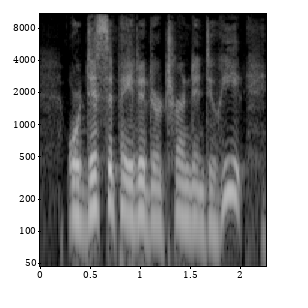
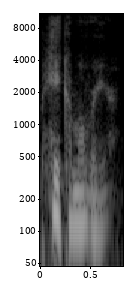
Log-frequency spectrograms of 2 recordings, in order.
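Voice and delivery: soft low repeated beckoning; quiet coaxing; 6 semitones lower, 9 dB quieter, faster than usual. Pretend. Jupiter endlessly luring Earth, soft coaxing. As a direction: murmur the call over and over. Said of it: "we're hearing that whisper all the time".

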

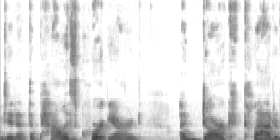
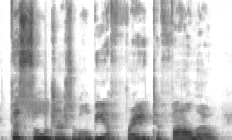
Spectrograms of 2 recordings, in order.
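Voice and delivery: raised, loud urging; urgent instruction; 5 semitones higher, 8 dB louder than usual. A narrator's reading. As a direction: call out advice as they flee. Scholar urgently reassures fleeing children.

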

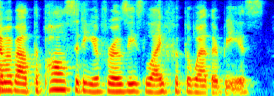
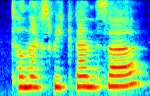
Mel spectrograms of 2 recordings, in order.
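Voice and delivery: higher-pitched farewell to a gentleman; lightly voiced Rosie; 8 semitones higher, 4 dB louder than usual. Rosie parting from sir till next week, lightly voiced higher. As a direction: lift the voice lightly for her line.

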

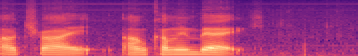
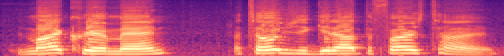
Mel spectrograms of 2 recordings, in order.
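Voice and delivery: louder, higher furious telling-off; angry scolding; 7 semitones higher, 8 dB louder than usual. Acted. Gamer yelling at a villager in his house, angry. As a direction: yell it like they ignored your warning.

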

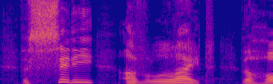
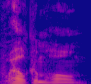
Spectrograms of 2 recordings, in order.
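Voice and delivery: tender welcome; 6 semitones lower, 6 dB quieter than usual. A narrator's reading. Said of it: "And he says".

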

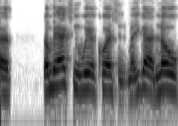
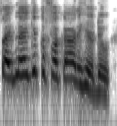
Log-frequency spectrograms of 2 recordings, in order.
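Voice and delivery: much higher, scornful outburst; exasperated scoff; 8 semitones higher than usual. Retold or imitated. At curious buyers wanting a pitch, higher exasperated scoff. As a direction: scoff at the time-wasting buyer. Mock scolding tire kickers.

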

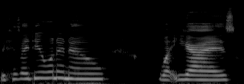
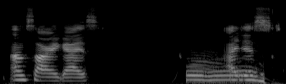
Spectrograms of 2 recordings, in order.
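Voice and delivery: usual speaking voice

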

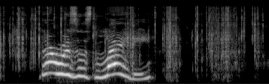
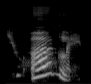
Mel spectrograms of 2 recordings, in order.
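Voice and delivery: higher, softer bird insult; talking parakeet; 4 semitones higher, 10 dB quieter than usual. Acted. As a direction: drop the insult quietly in bird voice. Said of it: "the bird says".

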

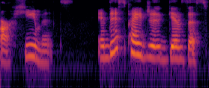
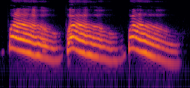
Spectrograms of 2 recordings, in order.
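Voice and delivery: louder drawn-out whoas, falling each time; spinning whoa; 3 semitones higher, 6 dB louder, much slower than usual. Acted. Reading to kids, dolphin spinning with dizzy whoas. Dolphins spin, sound effect.

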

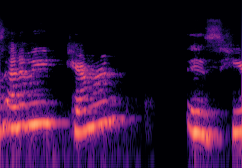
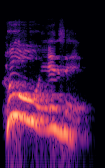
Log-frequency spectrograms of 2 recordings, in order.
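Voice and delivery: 1 demanding; 4 semitones higher, 7 dB louder than usual. A narrator's reading. Villain demanding answer.

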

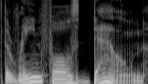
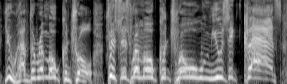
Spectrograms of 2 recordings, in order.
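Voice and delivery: shouted show title; 14 semitones higher, 8 dB louder than usual. Acted.

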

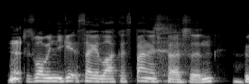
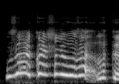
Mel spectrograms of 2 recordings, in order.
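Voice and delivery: mocking echo; faster than usual. Mocking a misheard question.

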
